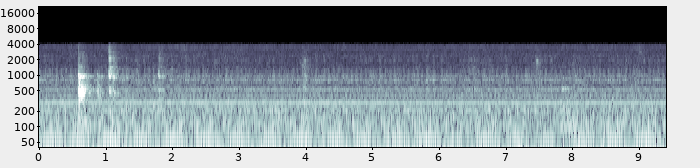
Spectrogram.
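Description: A stainless steel mixing bowl knocks twice against a cooking pot as chopped cabbage is tipped in, the knocks about half a second apart. A steady low hum runs underneath, with a few faint ticks.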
